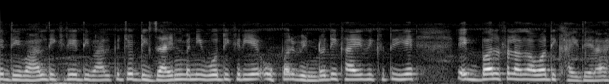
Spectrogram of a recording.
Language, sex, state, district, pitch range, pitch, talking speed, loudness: Hindi, female, Bihar, Madhepura, 215-235 Hz, 230 Hz, 275 wpm, -18 LUFS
